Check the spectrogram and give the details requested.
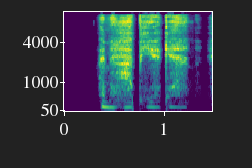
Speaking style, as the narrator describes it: whisper

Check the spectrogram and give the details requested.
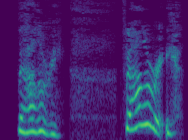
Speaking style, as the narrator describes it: Marina cried

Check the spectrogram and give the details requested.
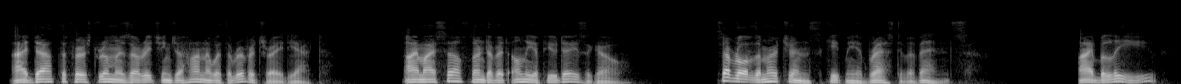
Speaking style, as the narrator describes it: she added dryly

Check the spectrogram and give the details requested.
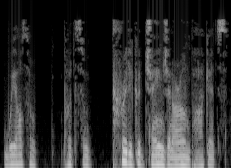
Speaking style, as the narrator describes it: Andy said timidly

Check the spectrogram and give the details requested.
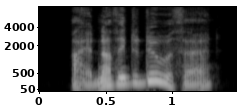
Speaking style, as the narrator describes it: she said quickly

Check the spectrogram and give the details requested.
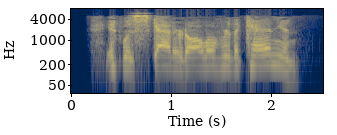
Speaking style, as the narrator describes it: said, laughing

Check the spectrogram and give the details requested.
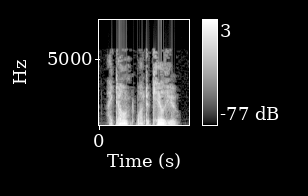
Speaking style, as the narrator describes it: she said softly

